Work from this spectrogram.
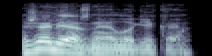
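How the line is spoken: Calm agreement. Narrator (Russian): спокойно согласился он

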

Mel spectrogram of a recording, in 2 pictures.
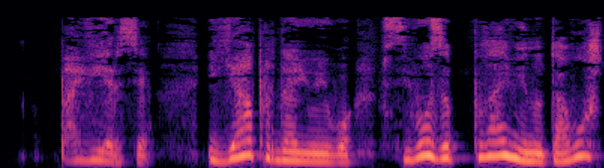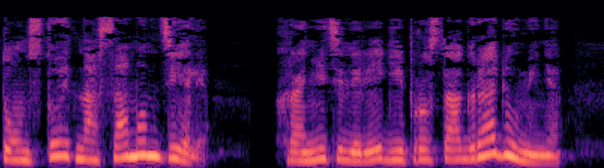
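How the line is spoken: Loud whisper. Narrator (Russian): Почетный гражданин Ромея громко прошептал

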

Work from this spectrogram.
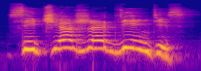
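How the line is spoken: Yelled. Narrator (Russian): заорала

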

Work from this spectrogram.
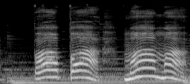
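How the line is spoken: Joyful shout. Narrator (Russian): радостно выкрикнула она

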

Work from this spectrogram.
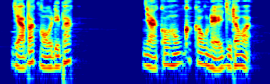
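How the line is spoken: Smiling woman's speech. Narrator (Vietnamese): chị mỉm cười nói

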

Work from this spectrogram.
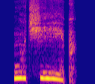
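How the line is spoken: Breathed out. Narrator (Russian): выдохнула Аня

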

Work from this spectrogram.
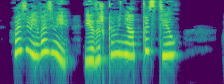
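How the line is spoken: Joyful squeak. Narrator (Russian): Радостно пропищал голосочек

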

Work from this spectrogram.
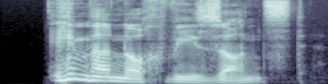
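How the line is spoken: Laughing. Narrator (German): sagte Köstein lachend

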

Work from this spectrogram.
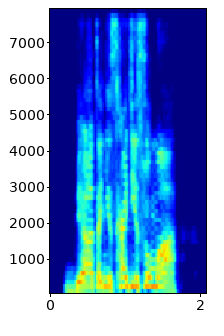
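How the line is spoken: Barking, snapping. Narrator (Russian): рявкнул на меня Нико

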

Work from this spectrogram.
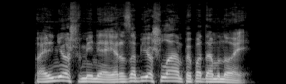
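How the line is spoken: Shouted. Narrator (Russian): выкрикнул Робби

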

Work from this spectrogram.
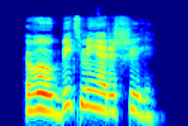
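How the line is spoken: Irritated question. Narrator (Russian): раздраженно спросил Строганов

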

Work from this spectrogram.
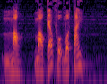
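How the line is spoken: Loud shout. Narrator (Vietnamese): Tôi hét lớn

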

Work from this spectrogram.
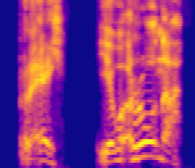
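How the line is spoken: Hoarse, just regained consciousness. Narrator (Russian): прохрипел с пола очнувшись Дарт

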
